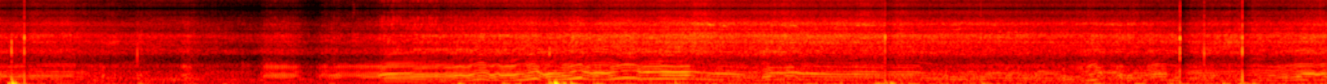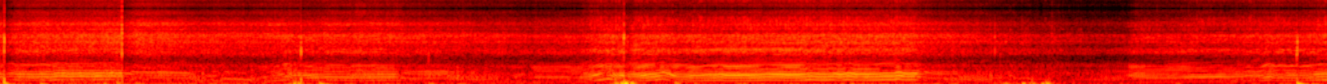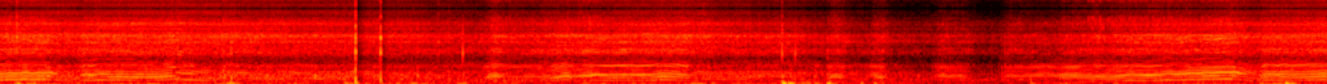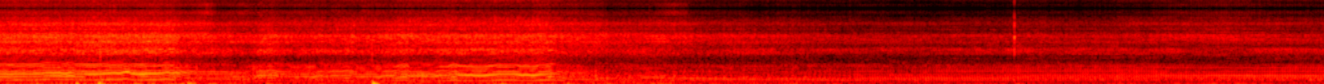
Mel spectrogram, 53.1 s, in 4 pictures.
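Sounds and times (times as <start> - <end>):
motocross bike engine revving: 0.0 - 53.0
knocks from rough track: 5.3 - 6.0.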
